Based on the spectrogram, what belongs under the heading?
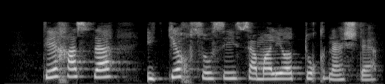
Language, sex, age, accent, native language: Uzbek, female, 12-17, Jizzax, Uzbek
